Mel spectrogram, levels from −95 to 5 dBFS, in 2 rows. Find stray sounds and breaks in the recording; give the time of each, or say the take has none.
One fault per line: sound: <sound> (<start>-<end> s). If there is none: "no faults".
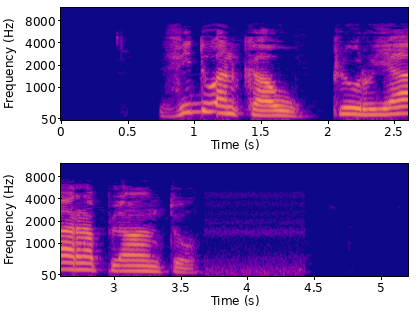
no faults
